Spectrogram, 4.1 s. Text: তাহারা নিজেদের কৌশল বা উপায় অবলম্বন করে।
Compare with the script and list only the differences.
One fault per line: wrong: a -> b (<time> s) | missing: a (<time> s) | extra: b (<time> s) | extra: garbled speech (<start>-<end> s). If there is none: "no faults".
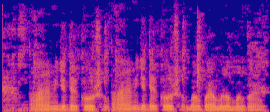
extra: তাহারা নিজেদের কৌশল (1.7 s)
